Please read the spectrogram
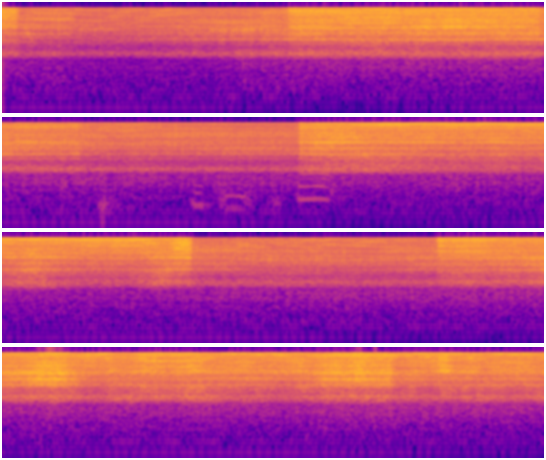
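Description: Dental air-water syringe spraying water onto the teeth to rinse off blue etching gel before the braces are bonded. The louder spray spells start and stop abruptly every few seconds over a steady hiss from the suction tube in the mouth.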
